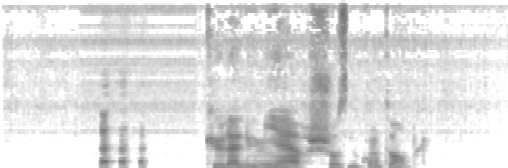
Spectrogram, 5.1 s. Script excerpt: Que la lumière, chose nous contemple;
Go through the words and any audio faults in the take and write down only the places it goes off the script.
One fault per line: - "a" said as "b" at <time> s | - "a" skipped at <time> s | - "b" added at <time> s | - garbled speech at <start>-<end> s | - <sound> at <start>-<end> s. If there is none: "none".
- laugh at 1.0-1.5 s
